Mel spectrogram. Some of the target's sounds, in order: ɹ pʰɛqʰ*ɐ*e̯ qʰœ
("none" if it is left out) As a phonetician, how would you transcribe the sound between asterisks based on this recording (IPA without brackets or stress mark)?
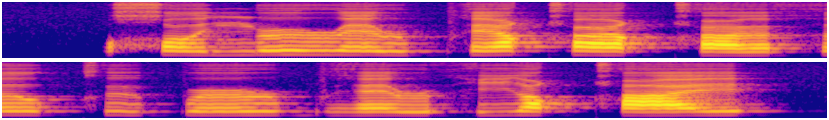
ə˞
